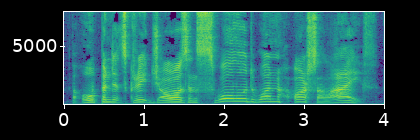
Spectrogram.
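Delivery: ordinary delivery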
